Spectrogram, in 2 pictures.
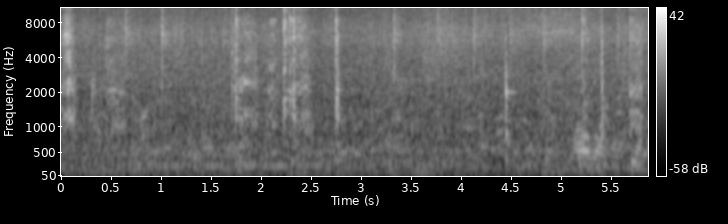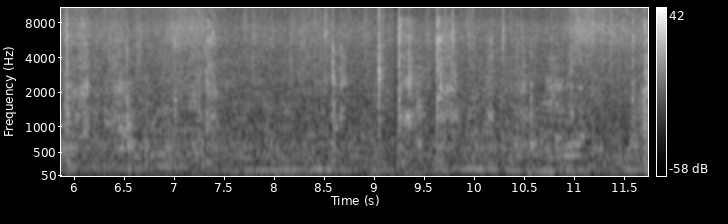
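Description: Food sizzling as it fries in a pan, with a metal spatula stirring it and striking the pan in irregular clinks and knocks.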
